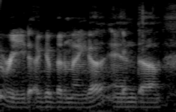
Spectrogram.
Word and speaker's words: manga: I've had friends that have let me borrow one or two volumes of manga, and mostly what I read was... It's pronounced manga.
